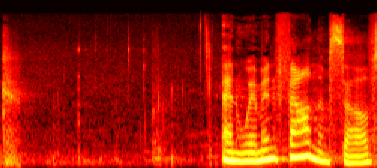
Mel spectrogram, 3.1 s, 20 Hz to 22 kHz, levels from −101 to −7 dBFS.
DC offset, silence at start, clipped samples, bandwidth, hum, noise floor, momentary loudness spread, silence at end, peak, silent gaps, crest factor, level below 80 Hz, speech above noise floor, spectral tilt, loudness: under 0.1%; 0 s; under 0.1%; 15 kHz; none; -58 dBFS; 6 LU; 0 s; -6 dBFS; none; 18 dB; -78 dBFS; 36 dB; -5 dB/octave; -22 LUFS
